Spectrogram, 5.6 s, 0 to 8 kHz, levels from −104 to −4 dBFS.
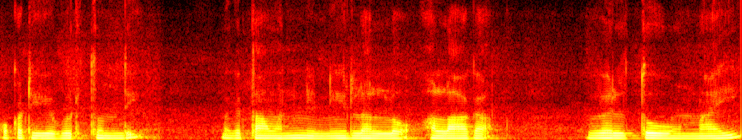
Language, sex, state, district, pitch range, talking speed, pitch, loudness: Telugu, male, Andhra Pradesh, Krishna, 130-140 Hz, 75 wpm, 135 Hz, -18 LUFS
